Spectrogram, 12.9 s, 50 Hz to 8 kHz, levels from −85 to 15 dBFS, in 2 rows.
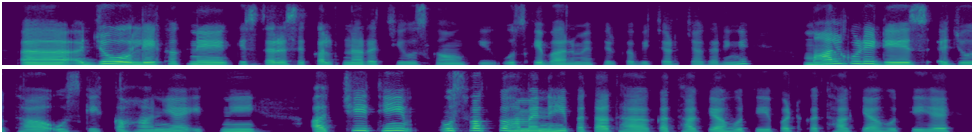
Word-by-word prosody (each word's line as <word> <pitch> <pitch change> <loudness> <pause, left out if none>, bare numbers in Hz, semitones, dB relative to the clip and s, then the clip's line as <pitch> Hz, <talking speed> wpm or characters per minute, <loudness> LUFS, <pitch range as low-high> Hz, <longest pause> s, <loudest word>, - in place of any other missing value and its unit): अ, 190 -1 +4
जो 250 +5 +7
लेखक 215 +3 +2
ने 215 -3 +3
किस 225 - -10
तरह 200 -2 +1
से 200 +1 -9
कल्पना 190 +1 -3
रची 175 +1 -9
उस 170 0 -10
गाँव 155 -1 -7
की, - - -19
उसके 195 0 -5
बारे 165 -2 -4
में 175 +1 -11
फिर 175 -3 -13
कभी 170 +1 -11
चर्चा 170 0 -11
करेंगे। 175 +10 -10 0.4
मालगुड़ी 280 +7 +4
डेज़ 205 -4 +4 0.2
जो 185 -1 -6
था 190 +3 -1
उसकी 220 +2 -12
कहानियाँ 180 +6 -4
इतनी 210 +2 -5 0.4
अच्छी 235 +6 +3
थी, 280 +1 +3 0.3
उस 265 +1 0
वक़्त 285 0 +6
तो 280 - +5
हमें 240 -1 +4
नहीं 230 +1 +3
पता 205 -2 +1
था 205 +1 -1
कथा 200 0 -2
क्या 195 0 -1
होती 190 +1 -7
है? 195 - -4
पटकथा 190 0 -6
क्या 180 -1 -5
होती 180 +2 -8
है? 185 0 0
200 Hz, 200 wpm, -24 LUFS, 185-225 Hz, 0.4 s, जो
